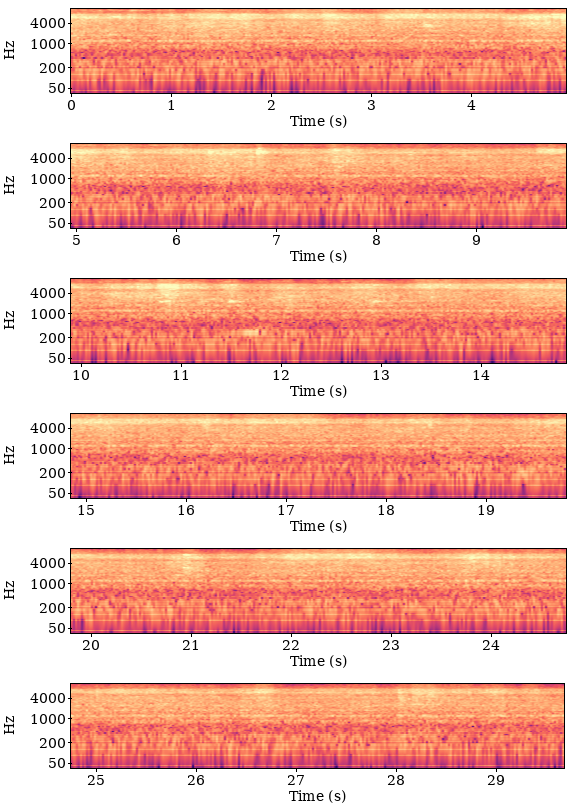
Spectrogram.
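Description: A freight train of steel covered and open wagons rolling past: a steady rumble of wheels on rail that does not let up, with a thin, steady high note running above it.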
